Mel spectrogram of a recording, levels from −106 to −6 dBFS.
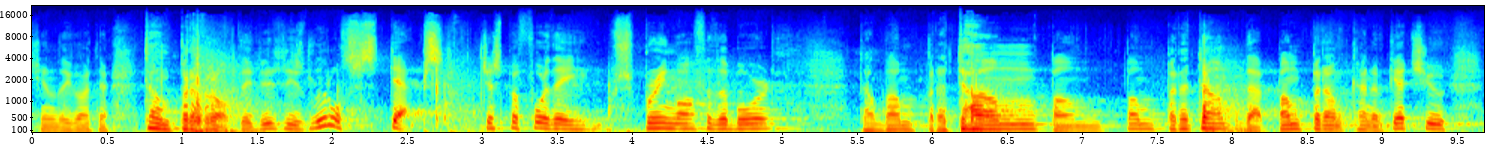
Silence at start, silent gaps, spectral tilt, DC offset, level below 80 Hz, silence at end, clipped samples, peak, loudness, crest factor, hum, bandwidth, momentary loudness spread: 0 s; none; -7.5 dB/octave; under 0.1%; -44 dBFS; 0 s; under 0.1%; -4 dBFS; -26 LUFS; 22 dB; none; 14 kHz; 11 LU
